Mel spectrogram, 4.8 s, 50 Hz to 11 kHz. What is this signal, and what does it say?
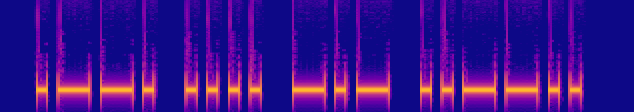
Morse code, heard as a keyed tone, about 15 wpm, 690 Hz. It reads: PHK?
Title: SOTA QSO Practice 15wpm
